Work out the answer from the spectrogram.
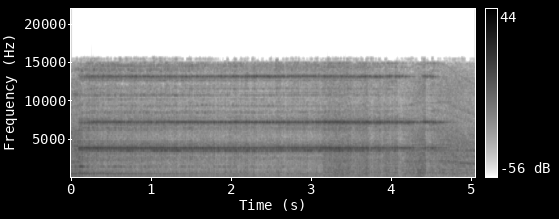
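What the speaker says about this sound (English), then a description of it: "we're going to use this rotary hammer drill with a coring bit to give us a nice clean hole." A rotary hammer drill with a coring bit cuts through a wall, a loud, steady power-tool whine with a high sustained tone, grinding continuously throughout, easing slightly toward the end.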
